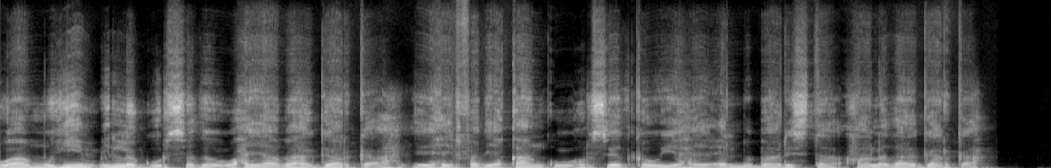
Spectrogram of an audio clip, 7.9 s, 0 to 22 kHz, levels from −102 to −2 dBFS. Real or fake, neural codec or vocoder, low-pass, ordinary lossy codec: fake; codec, 44.1 kHz, 7.8 kbps, Pupu-Codec; none; none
